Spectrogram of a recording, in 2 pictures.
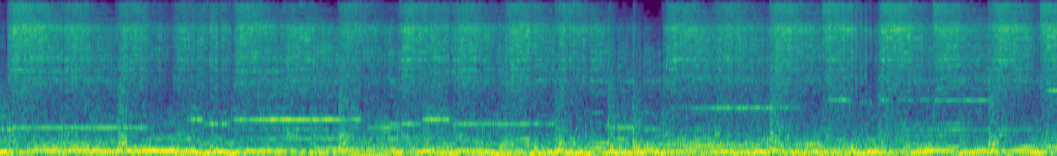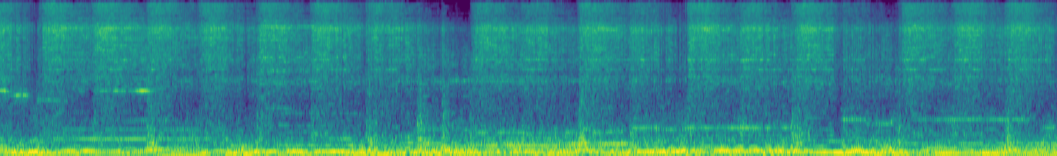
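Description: A folk metal band playing live and loud: drum kit with cymbals, distorted electric guitar and bass guitar, with a flute melody of held notes over the top.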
